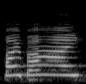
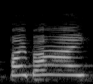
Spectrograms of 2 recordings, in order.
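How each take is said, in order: First: It is said in a medium-pitched voice. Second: It is said in a medium-pitched voice.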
